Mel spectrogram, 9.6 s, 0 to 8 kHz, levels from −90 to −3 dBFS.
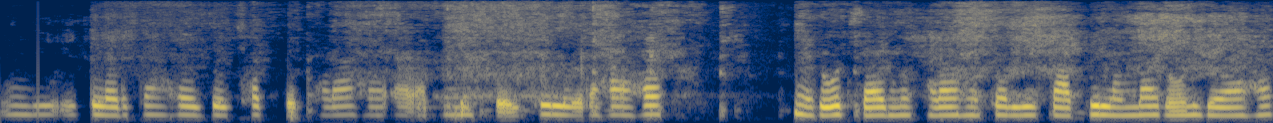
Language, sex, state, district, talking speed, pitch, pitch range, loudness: Hindi, female, Bihar, Gaya, 170 wpm, 205 Hz, 200-215 Hz, -21 LUFS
